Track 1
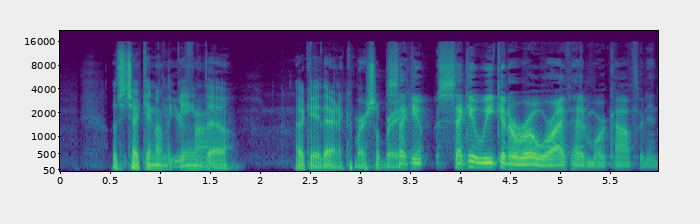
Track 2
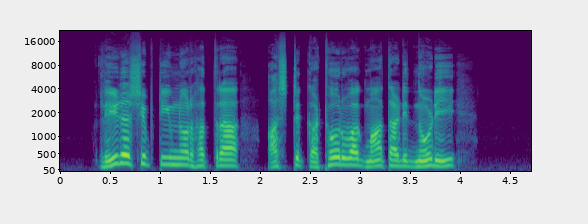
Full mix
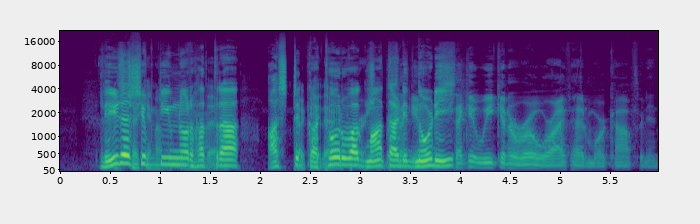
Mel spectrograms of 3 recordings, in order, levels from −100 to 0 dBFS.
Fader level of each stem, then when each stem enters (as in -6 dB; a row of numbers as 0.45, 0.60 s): -16.0, -3.5 dB; 0.00, 0.00 s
